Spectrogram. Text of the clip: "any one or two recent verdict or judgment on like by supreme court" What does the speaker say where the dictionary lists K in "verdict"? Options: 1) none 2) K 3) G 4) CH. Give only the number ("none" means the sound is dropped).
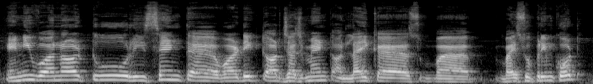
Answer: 2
